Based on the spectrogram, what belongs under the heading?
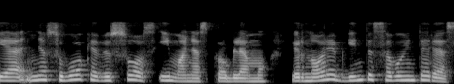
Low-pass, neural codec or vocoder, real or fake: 7.2 kHz; none; real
